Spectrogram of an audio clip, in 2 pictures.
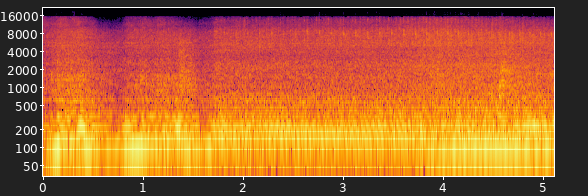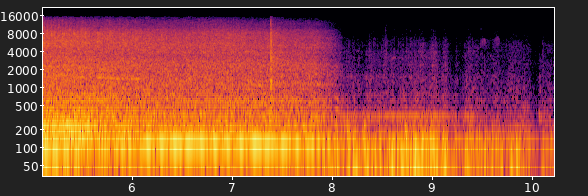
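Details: Old Holden ute with a six-cylinder engine, a reliable work vehicle awaiting eventual restoration: the engine settles into an even, steady idle with a smooth low rumble and no knocks or misses, then shuts off; it sounds healthy.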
